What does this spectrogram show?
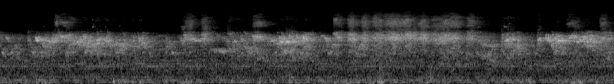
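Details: Pet budgerigar family in lively nonstop chatter: scratchy warbles, sharp high chirps and squeaks overlapping continuously from several birds.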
